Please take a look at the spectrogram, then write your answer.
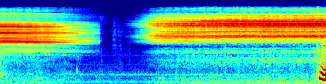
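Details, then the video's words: Blackish cicada (말매미), compared with the Korean cicada: a dense, steady, high-pitched buzzing drone that breaks off briefly, then resumes unbroken and even, with a short tonal blip at the end. "네, 말매미 울음소리로 넘어가 보시죠."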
